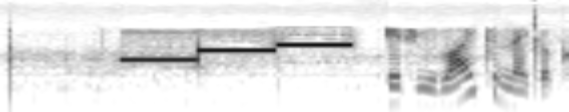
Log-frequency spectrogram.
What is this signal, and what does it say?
Special information tone, with speech.
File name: TurtleCreekEWSD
